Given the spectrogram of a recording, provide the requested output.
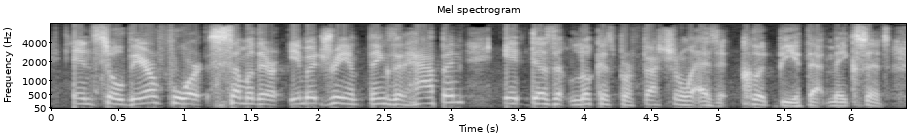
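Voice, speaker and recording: A man's high voice at a very fast pace, animated in tone with lively intonation, in a dry, close sound with no echo amid noticeable background noise. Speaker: small business expert and author. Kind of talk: interview conversation.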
